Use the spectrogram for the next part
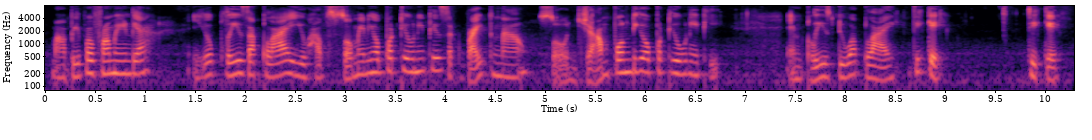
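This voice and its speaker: Chatty woman with a gravelly low voice. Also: slight background noise. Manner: chatty, addresses viewers directly. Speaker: YouTube vlogger. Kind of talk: casual walkthrough of job listings.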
